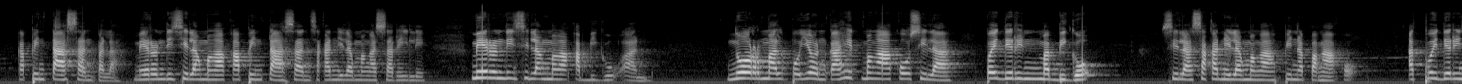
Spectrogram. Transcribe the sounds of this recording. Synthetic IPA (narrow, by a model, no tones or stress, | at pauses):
kɐpɪnt̪aːsɐnpɐla̰mɛːɾo̞nd̪ɪnsɪlaŋmɐŋakɐpɪnt̪aːsɐnsɐkɐnɪlaŋmɐŋasɐɾiːlɪ | mɛːɾo̞nd̪ɪnsɪlaŋmɐŋakɐbɪɡuːʔɐnː | oɾmɐlpojo̞nkaːɦɪt̪̚mɐŋaːko̞sɪlapwɛːd̪ɛɾɪnmɐbɪɡo̞ʔ | sɪlasɐkɐnɪlaŋmɐŋapɪnɐpɐŋaːko̞ʔ | ʔɐt̪̚pwɛːd̪ɛɾɪ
